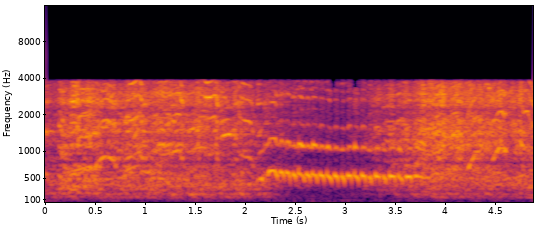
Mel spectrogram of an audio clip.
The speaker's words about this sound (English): Yes, I have hiccups. But it sounded like a bird.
